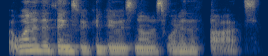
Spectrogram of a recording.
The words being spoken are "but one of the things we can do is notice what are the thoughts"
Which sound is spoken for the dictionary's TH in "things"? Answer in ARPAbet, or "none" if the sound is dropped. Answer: TH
